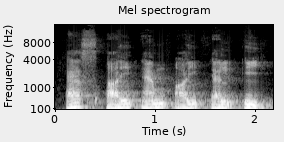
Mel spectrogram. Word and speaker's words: simile: Now very सिंपल एंड mostly used, very often used figure of speech, simile, S-I-M-I-L-E, this is pronounced as simile.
